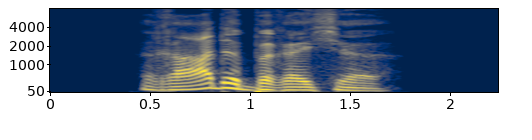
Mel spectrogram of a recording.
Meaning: inflection of radebrechen: 1. first-person singular present 2. first/third-person singular subjunctive I 3. singular imperative
- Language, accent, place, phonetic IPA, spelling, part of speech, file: German, Germany, Berlin, [ˈʁaːdəˌbʁɛçə], radebreche, verb, De-radebreche.ogg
